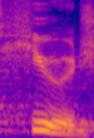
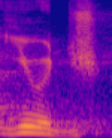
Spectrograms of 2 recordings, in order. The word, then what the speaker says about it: huge: And Donald, as long as I have you here, it's pronounced huge, not huge.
